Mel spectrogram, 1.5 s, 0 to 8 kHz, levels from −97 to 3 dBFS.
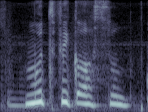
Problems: background conversations at intervals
